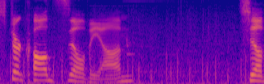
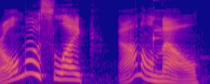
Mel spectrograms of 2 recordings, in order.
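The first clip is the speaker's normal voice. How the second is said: ordinary delivery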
